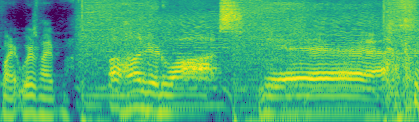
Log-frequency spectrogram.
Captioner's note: laughs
